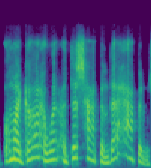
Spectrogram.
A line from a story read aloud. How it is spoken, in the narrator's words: I'd sit up and exclaim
